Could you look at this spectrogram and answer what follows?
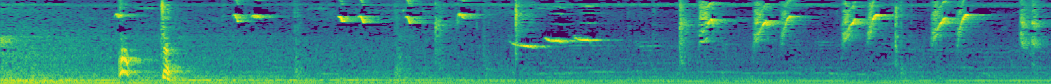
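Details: Aceh white-rumped shama singing actively: sparse clicks and sharp notes, short high whistled phrases, a pair of lower slurred whistles midway, then bursts of clicks mixed with high whistles.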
